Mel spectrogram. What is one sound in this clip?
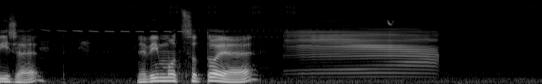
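A handheld animal call is blown in a few bleating bursts, then one long steady note.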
